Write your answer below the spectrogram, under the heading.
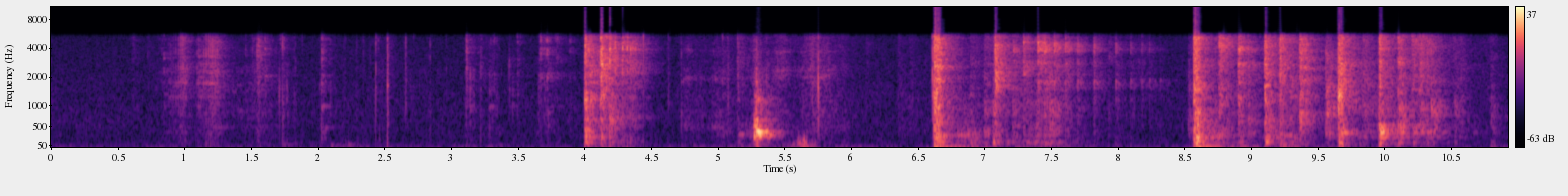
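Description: Broken metal and plastic parts of a smashed 1.44 MB floppy disk drive clattering and crunching as they are handled, in several bursts of rattling knocks, the loudest from about four seconds in.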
